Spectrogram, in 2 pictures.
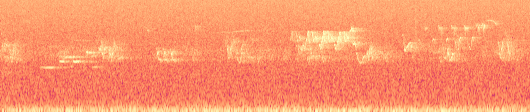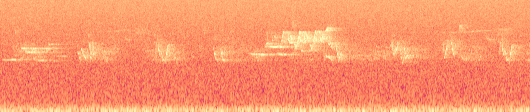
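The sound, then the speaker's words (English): A magnolia warbler sings short, bright phrases repeated every few seconds, fairly faint against a steady low rumble of outdoor background noise, with no voices present. “I think I've definitely got a magnolia warbler here, but Merlin thinks that here's a common yellowthroat, so that's an interesting discrepancy.”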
